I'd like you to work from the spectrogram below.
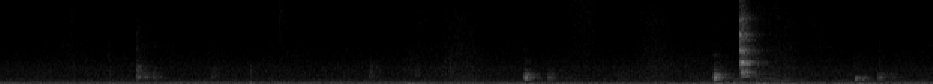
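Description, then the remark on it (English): Dice clatter in a few short bursts of light clicking and rattling, the busiest flurry coming late, all over a steady low electrical hum. “Roll some dice.”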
